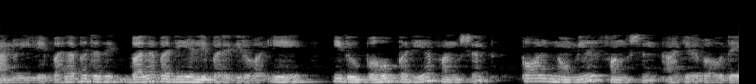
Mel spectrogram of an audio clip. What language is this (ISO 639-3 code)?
kan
